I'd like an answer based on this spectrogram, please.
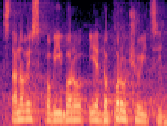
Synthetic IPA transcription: st̪ano̞vɪskoviːbo̞ɾujɛdo̞po̞ɾut͡ʃujiːt͡siː

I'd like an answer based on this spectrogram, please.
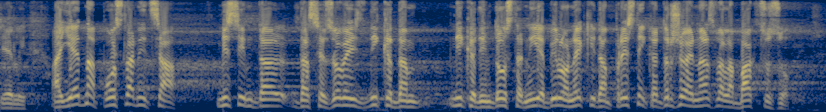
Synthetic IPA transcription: jeli | aje̞d̪napo̞slˠanit̪sa | misliːmd̪ad̪ase̞zo̞ʋenikad̪nam | nikad̪imd̪o̞st̪anije̞biːlo̞ne̞kiːd̪aːnpɾesed̪nikad̪r̩ʒaʋajenazʋalabakt̪suzo̰

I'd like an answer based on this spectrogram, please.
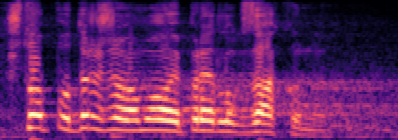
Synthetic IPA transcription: ʃt̪opod̪r̩ʒaʋamoʋajpɾed̪loɡzaːkona

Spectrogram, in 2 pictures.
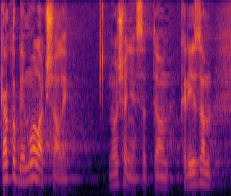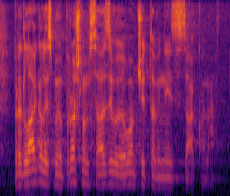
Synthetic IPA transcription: kako̞bimolˠakʃali | noʃeɲe̞sat̪oːmkɾiːzo̞mpɾe̞d̪lˠaːɡalismoiupɾo̞ʃlomsaːziʋuio̞ʋomt͡ʃit̪aʋniːzza̰ːko̞̰na̰

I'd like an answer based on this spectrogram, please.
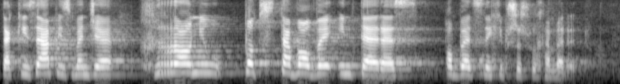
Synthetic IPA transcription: t̪akʲizapʲizbɛɲd͡ʑɛxɾɔɲiwpɔt̪st̪avɔvɘʔint̪ɛɾɛsɔbɛt̪snɘxipʂɘʂwɘxɛmɛɾɘ̰t̪u̥f

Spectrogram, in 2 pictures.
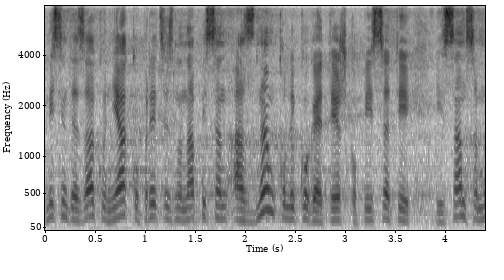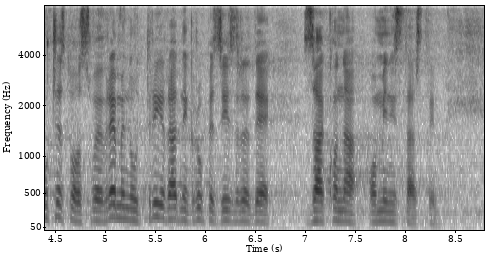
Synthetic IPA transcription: mislimd̪aje̞zaːko̞njaːko̞pɾe̞t̪sizno̞napisanaznaːmko̞liko̞ɡajet̪e̞ːʃko̞piːsat̪iisaːmsamut͡ʃest̪ʋoaːwsʋojevɾe̞me̞nuut̪ɾiːɾaːd̪neɡɾuːpe̞zaizɾad̪e | zaːko̞nao̞minist̪a̰ɾst̪vima

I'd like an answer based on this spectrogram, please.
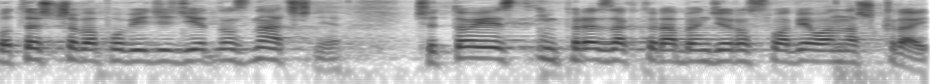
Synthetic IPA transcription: bɔt̪ɛʂtʂɛbapɔvʲjed͡ʑet͡ɕjɛd̪nɔznat͡ʂɲɛ̰ | t͡ʂɘt̪ɔjɛst̪impɾɛzakt̪uɾabɛɲd͡ʑɛɾɔsːwavʲjawanaʂkɾa̰j

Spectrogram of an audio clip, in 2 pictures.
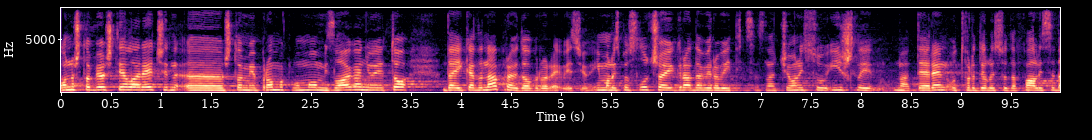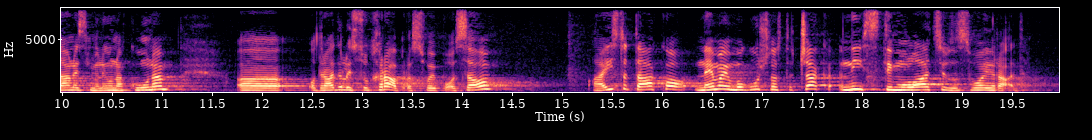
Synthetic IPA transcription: o̞no̞ʃt̪o̞bijo̞ʃxt̪jelˠaɾe̞t͡ɕiʃt̪o̞mije̞pɾo̞makloumo̞omizlˠaːɡaɲujet̪o̞ː | d̪aikad̪anapɾaʋid̪o̞bɾuɾḛʋḭzijuimalismoslˠut͡ʃajɡɾaːd̪aʋiɾo̞ʋit̪i̥t̪saznaːt͡ʃio̞nisuʔiʃlinat̪e̞ɾenṵt̪ʋr̩d̪ilisud̪afaːlise̞d̪amnɛjst̪miliuːnakuːna | od̪ɾaːd̪ilisuxɾaːbɾosʋo̞jpo̞̰sao | aist̪o̞t̪ako̞ne̞ːmajumo̞ɡuːt͡ʃnost̪t͡ʃaknist̪imulˠaːt̪sijuzasʋo̞jɾa̰ːd̪

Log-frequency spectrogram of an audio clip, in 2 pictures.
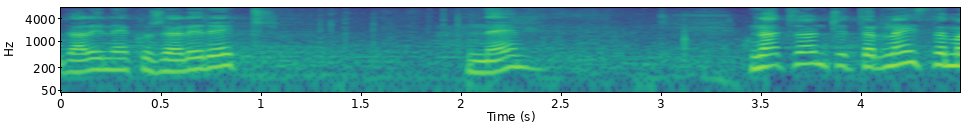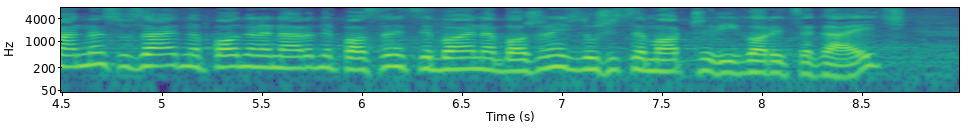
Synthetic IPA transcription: d̪alinekoʒeliɾet͡ʃ | ne | nat͡ʃlant͡ʃe̞t̪r̩naest̪amand̪mansuzaje̞d̪no̞po̞d̪nelenaːɾo̞d̪ne̞po̞slˠanit̪sebo̞janabo̞ʒanit͡ɕd̪uʃ̬it̪samoɾt͡ʃeʋiɡoɾit̪saɡa̰ːjit͡ɕ

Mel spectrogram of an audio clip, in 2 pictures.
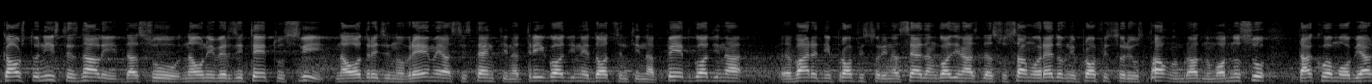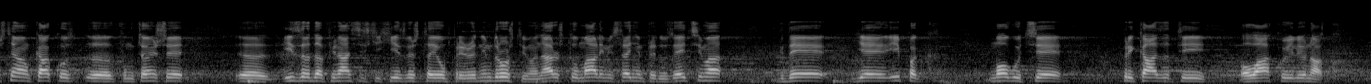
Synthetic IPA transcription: kao̞ʃt̪oniːst̪e̞znalid̪asunauniʋe̞ɾzit̪eːt̪usʋinaod̪ɾeːd͡ʑe̞noʋɾeːmeasist̪ent̪inat̪ɾiːɡo̞d̪ined̪o̞t̪sent̪inapeːt̪ɡo̞d̪ina | ʋanɾe̞d̪nipɾo̞feso̞ɾinased̪amɡo̞d̪inad̪asusamo̞ɾed̪o̞ʋnipɾo̞feso̞ɾiust̪aːlno̞mɾaːd̪no̞mo̞d̪no̞su | t̪akoʋamobjaʃɲaːʋamkako̞fuŋkt̪sio̞niʃe | izɾad̪afinansiskixizʋeʃt̪ajaupɾiːɾo̞d̪nimd̪ɾuːʃt̪ʋimanaːɾot͡ʃi̥t̪oumaːlimisɾed̪ɲimpɾe̞d̪uzeːt͡ɕima | ɡd̪ejeipak | mo̞ɡut͡ɕe | pɾikaːzat̪i | oʋakoilionako̥

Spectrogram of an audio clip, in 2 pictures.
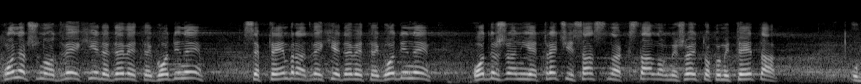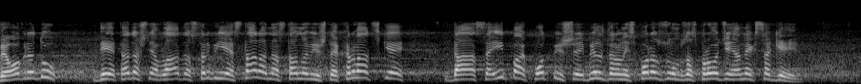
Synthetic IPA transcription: ko̞nat͡ʃno̞d̪ʋeːxiʎad̪ed̪e̞ʋe̞ːt̪e̞ɡo̞d̪ine̞ | se̞p̚t̪embɾad̪ʋeːxiʎad̪eʋe̞ːt̪eɡo̞d̪ine̞ | o̞d̪r̩ʒanje̞t̪ɾe̞t͡ɕisast̪anakst̪aːlno̞ɡmjeʃoʋjit̪no̞ɡkːo̞mit̪e̞ːt̪a | ube̞o̞ɡɾad̪uɡd̪ʲje̞je̞t̪ad̪aʃɲaʋlˠaːd̪asr̩bije̞st̪alˠanast̪ano̞ʋiʃt̪e̞xr̩ʋaːt̪ske̞ | d̪ase̞ipak̚po̞t̪̚piʃe̞bilˠat̪eɾalnispo̞ɾazumzaspɾo̞ʋo̞d͡ʑe̞ɲaneksaɡeː

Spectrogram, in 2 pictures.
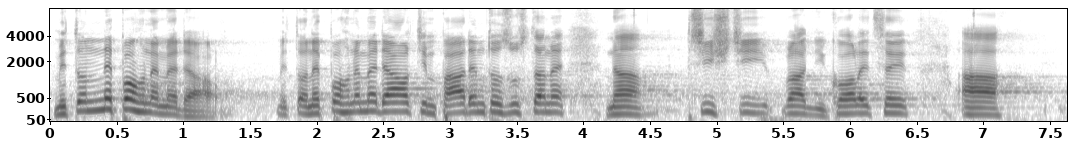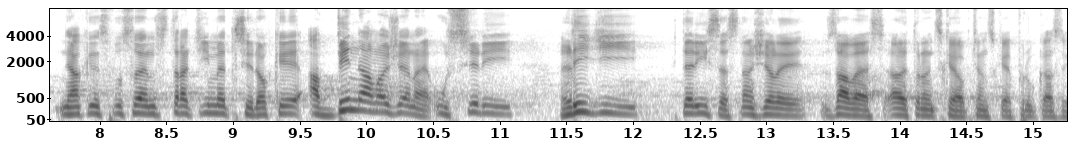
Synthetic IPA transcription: mɪt̪o̞nɛpo̞ɦnɛmɛda̰ːl | mɪt̪o̞nɛpo̞ɦnɛmɛdaːlcimpaːdɛmt̪o̞zuːst̪anɛnapr̝̥iːʃciːvlaːdɲiːko̞alɪt͡sɪ | ʔa | ɲɛakɪmspuːsobɛmst̪ɾaciːmɛt̪r̝̥ɪɾo̞kɪʔavɪnaloʒɛnɛ̰ːʔuːsɪliː | lɪɟiː | kt̪ɛɾiːsɛsnaʒɪlɪzavɛːst̪ʔɛlɛk̚t̪ɾo̞nɪt͡skɛːop̚t͡ʃanskɛːpɾuːkazɪ

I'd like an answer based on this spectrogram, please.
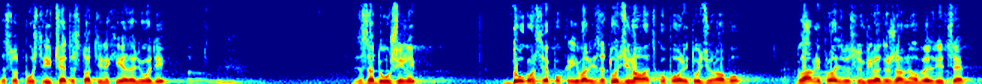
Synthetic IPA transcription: d̪asuot̪̚puːst̪ilit͡ʃet̪ɾst̪o̞t̪inexiʎad̪aʎuːd̪i | zad̪uːʒili | d̪uːɡo̞msʋepokɾiːʋalizat̪uːd͡ʑino̞ʋat̪skupoʋalit̪uːd͡ʑuɾo̞bu | ɡlˠaːʋnipɾo̞ːizʋoʋisuimbiːle̞d̪r̩ʒaʋneobʋe̞znit̪se̞

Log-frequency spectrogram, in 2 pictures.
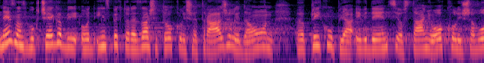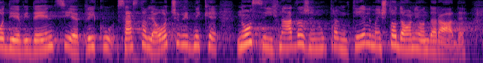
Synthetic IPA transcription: ne̞znamzbo̞ɡt͡ʃe̞ɡabiʔo̞d̪inspe̞k̚t̪o̞ɾazaːʃt̪it̪e̞o̞ko̞liʃat̪ɾaːʒilid̪ao̞ːn | pɾikuːpʎaʔe̞ʋid̪e̞nt̪sije̞ost̪aːɲuo̞ko̞liʃaʋo̞d̪ie̞ʋid̪e̞nt̪sije̞pɾikusast̪aʋʎao̞t͡ʃeʋed̪nike̞ | no̞siixnaːd̪le̞ʒnimuːpɾaːʋnimt̪je̞ːlimaiʃt̪o̞d̪ao̞nio̞nd̪aɾa̰ːd̪e̞

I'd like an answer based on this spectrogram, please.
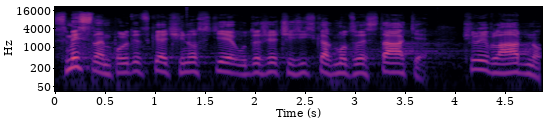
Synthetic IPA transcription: smɪslɛmpo̞lɪt̪ɪt͡skɛːt͡ʃɪno̞scɪjɛʔud̪r̩ʒɛt̪̚t͡ʃɪziːskat̪mo̞t͡svɛst̪aːcɛ̰ | t͡ʃɪlɪvlaːdno

